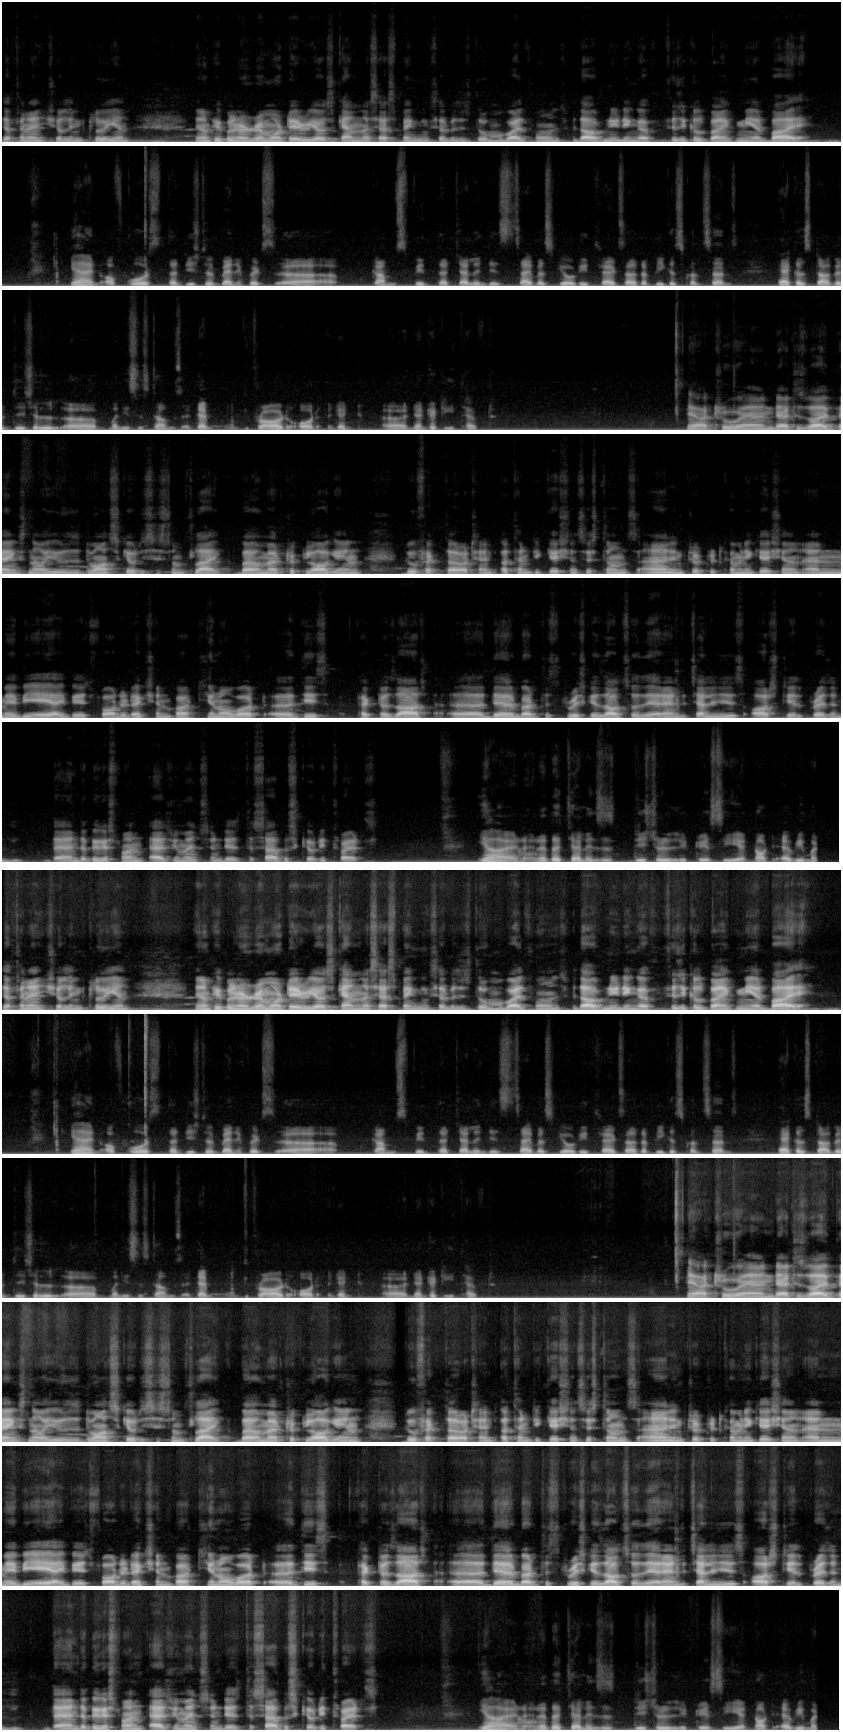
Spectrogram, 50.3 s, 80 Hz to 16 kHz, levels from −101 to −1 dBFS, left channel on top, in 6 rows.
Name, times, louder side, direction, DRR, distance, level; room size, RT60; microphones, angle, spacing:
voice 1, 0.0-8.1 23.6-36.8 37.1-42.2 42.5-45.5, right 6 dB, 85° right, 0.9 m, -32 dB
voice 2, 9.1-11.7 12.1-15.7 16.2-18.9 19.3-20.2 20.6-21.5 46.7-50.1, equal, ahead, 0.3 m, -37 dB
head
